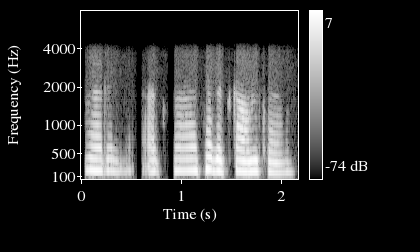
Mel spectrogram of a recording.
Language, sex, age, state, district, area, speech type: Hindi, female, 30-45, Madhya Pradesh, Ujjain, urban, conversation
